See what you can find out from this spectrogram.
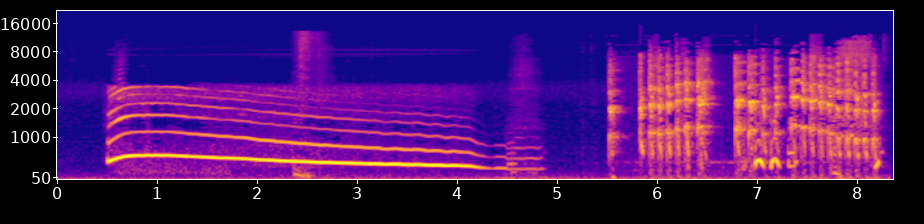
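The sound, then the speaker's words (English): A person tries a forceful whale imitation: one long, loud, wavering moan that slowly slides down in pitch for about four seconds, followed by a burst of choppy, broken vocal sounds. “All right, I'm going to try and do a forceful whale sound.”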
